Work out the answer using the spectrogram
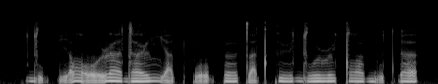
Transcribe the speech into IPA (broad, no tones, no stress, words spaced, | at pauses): dṵk͡pḭlˠo̰ɭɐ dɐɭʎa̰t po̰ k͡pɵt̪a̰t kʉ duɭʉt lˠɵbṵtɗɐ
